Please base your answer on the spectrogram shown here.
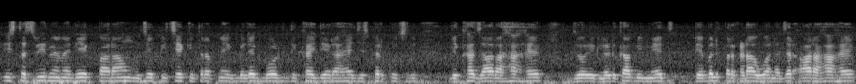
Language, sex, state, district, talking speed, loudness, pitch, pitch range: Hindi, male, Rajasthan, Bikaner, 275 wpm, -18 LUFS, 155 Hz, 150-160 Hz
